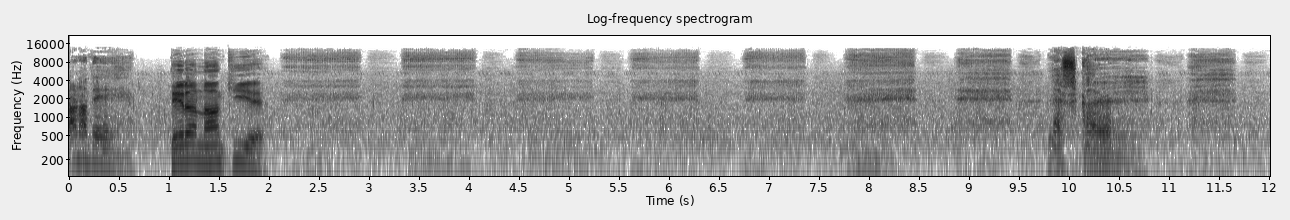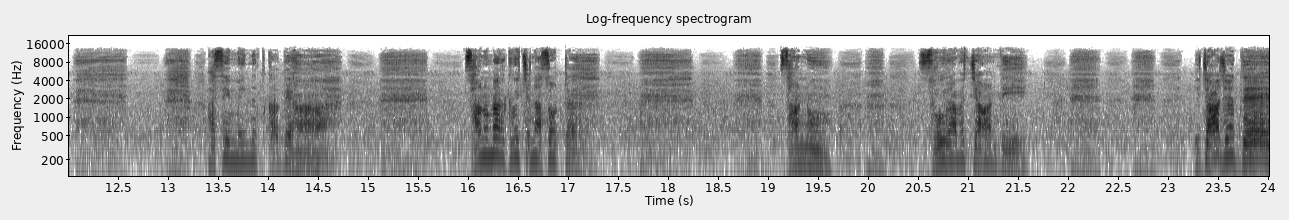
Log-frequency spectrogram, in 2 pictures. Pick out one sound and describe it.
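A man shouts and speaks in a strained, wild voice close by.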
